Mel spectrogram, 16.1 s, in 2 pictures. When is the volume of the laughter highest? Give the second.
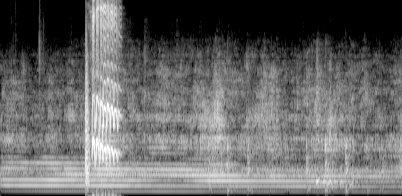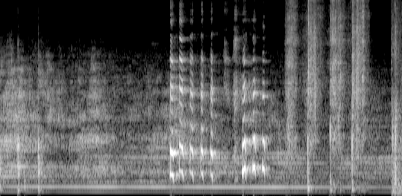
2 s.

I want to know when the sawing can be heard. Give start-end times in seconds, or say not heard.
not heard.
